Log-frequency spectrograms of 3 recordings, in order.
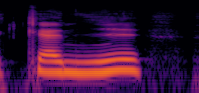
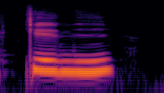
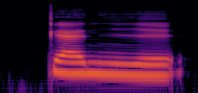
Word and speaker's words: Kanye: Eh bien, vous l'avez entendu dans ma bouche depuis le début de l'épisode, c'est Kanye, c'est pas Kenny, pas Kanye. Kanye.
